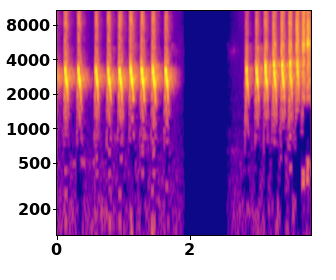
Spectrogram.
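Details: Kapas tembak, the sooty-headed bulbul, recorded clearly as a tutor for other cage birds: evenly spaced sharp chirps, then a gap of about a second before a quicker, slightly rising run of notes.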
